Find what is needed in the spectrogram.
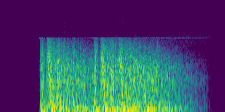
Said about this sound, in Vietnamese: Tiếng nổ mạnh, thanh thế kinh người.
